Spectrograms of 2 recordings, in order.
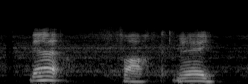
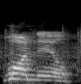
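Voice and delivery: excited shout; 3 semitones higher, 8 dB louder than usual. Real, not acted. Celebrating the goal.

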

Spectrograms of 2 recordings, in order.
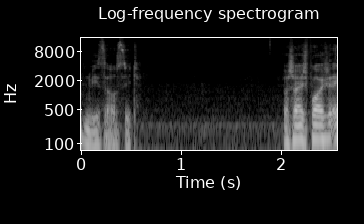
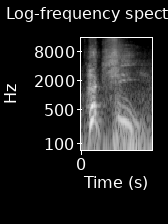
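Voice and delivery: loud sudden sneeze; real sneeze, high and sharp; sneezing; 5 dB louder than usual. Real, not acted.

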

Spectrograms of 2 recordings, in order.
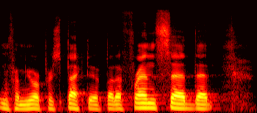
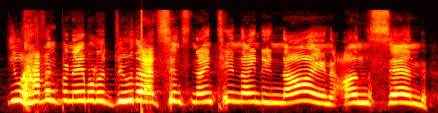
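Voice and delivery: loud, much higher mocking wife; mocking retort; 10 dB louder than usual. Wife mocking husband who wants to unsend the email, loud and high. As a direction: scoff at him loudly.

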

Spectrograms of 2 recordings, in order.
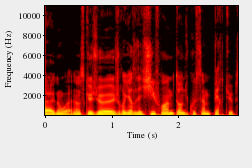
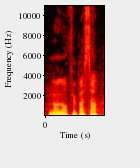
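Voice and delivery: loud, exasperated outburst; furious rant; 7 dB louder than usual. Real, not acted. Gamer ranting loudly at an opponent's tactic. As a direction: vent your rage at the cheap play.

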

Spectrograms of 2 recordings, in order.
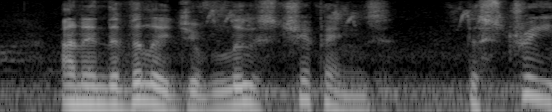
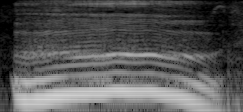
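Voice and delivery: much higher, much louder drawn-out ooh; impressed badgers; 9 semitones higher, 15 dB louder than usual. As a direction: gasp in wonder as a crowd of badgers. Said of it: "said all the other badgers".

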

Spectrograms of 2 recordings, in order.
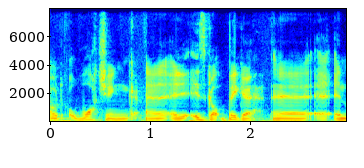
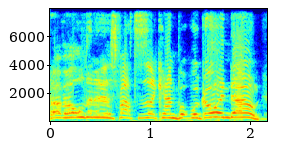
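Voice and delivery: high, fast panicked yell; bracing for a crash; 5 dB louder than usual. Acted. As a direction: shout the warning before impact. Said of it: "Orion going".

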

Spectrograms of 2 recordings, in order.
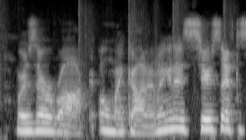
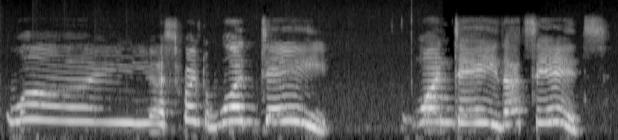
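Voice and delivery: anguished; 9 semitones higher, much slower than usual. Real, not acted. Died after one day.

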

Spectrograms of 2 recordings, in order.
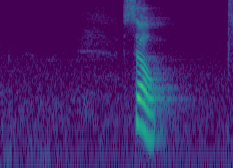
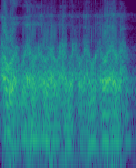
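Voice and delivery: greedy gobbling grunts; 3 semitones lower, 6 dB louder than usual. Pretend. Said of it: "So you're just like".

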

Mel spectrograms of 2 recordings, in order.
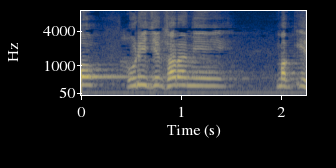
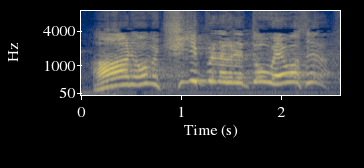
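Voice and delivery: annoyed retort; 5 semitones higher, 8 dB louder than usual. Retold or imitated. Annoyed villager confronts pastor.

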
